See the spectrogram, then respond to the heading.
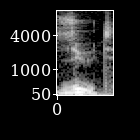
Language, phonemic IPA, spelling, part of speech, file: German, /zyːt/, Süd, noun, De-Süd.ogg
- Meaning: 1. the south 2. a wind coming from the south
